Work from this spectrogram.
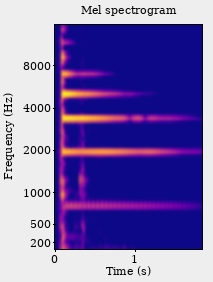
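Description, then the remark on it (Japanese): A single bright bus stop request bell ding rings out with a sharp metallic strike, then its clear tones hang and fade slowly over nearly two seconds, heard alone with no voices. “お降りの方は、ベルでお知らせください。”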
